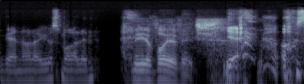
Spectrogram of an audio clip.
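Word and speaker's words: Milivojević: It was like, and Milolovic was like, I can't, it was like, go screaming at the ref. I know I've said his name wrong again. I know you're smiling. Milivojevic.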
